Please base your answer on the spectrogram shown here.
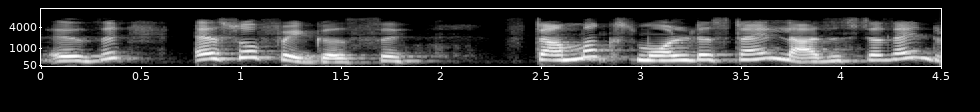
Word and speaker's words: esophagus: of the mouth a student this esophagus don't pronounce also figures the correct pronunciation is esophagus stomach smaller style largest design rectum and ns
